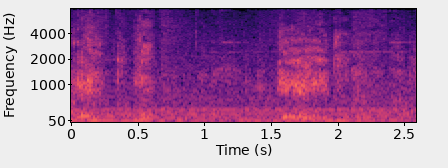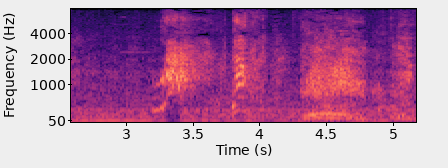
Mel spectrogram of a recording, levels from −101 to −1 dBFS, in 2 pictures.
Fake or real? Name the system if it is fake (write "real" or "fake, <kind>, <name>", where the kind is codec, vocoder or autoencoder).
real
